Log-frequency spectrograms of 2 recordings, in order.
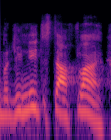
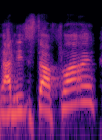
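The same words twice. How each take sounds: First: Said in the usual way. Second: "I need to stop flying?" thrown back higher and louder as a question; incredulous echo question. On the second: Retold or imitated. Husband throws wife's demand back at her, incredulous.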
